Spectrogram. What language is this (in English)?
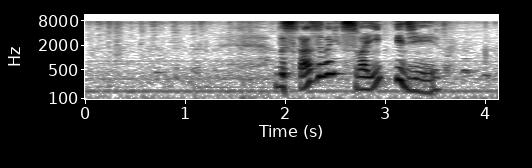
Russian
